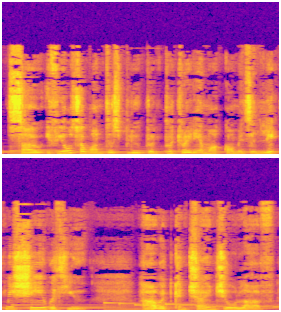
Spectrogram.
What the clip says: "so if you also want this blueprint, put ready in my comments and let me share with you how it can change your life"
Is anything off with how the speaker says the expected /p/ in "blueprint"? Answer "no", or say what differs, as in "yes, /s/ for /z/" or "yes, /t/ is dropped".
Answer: yes, /b/ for /p/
